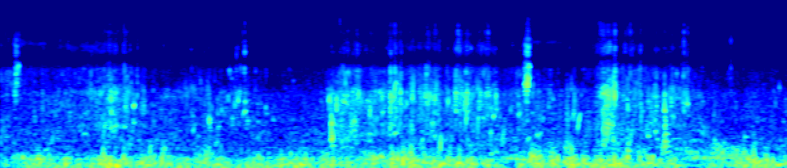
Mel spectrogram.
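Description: Wind buffeting the microphone over water lapping and splashing against a sit-on-top fishing kayak's hull, with a few brief sharper splashes.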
